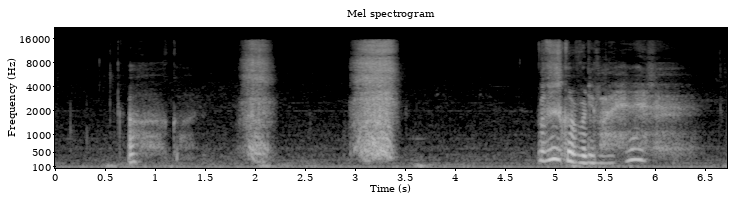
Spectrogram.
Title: Rapid Sneezing Fit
